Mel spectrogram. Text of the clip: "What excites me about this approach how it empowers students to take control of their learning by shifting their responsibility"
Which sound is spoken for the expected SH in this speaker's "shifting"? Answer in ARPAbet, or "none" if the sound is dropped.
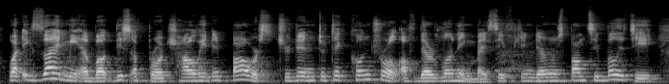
S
